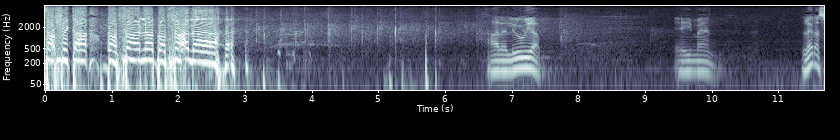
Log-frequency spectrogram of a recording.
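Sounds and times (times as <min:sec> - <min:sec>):
speech: 0:00.0 - 0:02.9, 0:06.7 - 0:07.5, 0:09.5 - 0:10.1, 0:11.4 - 0:11.6
church congregation clapping to welcome a bishop: 0:00.1 - 0:08.4, 0:09.0 - 0:09.4.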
